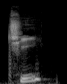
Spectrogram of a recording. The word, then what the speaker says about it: Qi: but I believe it's basically pronounced Chi. Um, the Q spelled Q I.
